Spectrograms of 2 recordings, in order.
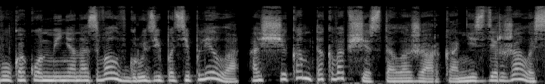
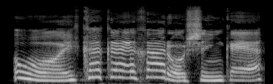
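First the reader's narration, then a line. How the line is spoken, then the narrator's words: Drawled. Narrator (Russian): протянула одна из девушек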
